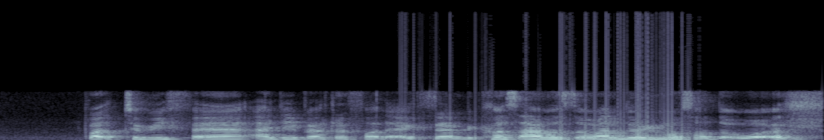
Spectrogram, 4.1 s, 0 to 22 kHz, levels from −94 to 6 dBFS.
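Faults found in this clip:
Processor overload crackle, 2.01–3.51 s. Gritty tearing over the speech. CPU missing dozens of deadlines, consistent with buffers near 10 ms. Each gap is filled with hard-edged stale audio.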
